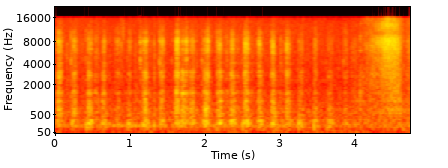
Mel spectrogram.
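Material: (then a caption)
Paper. A metal dip pen nib scratches dense hatching onto a flat sheet of white drawing paper, making quick, bright, raspy strokes in a rapid rhythm. A longer, louder swell of scratchy hiss comes near the end.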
